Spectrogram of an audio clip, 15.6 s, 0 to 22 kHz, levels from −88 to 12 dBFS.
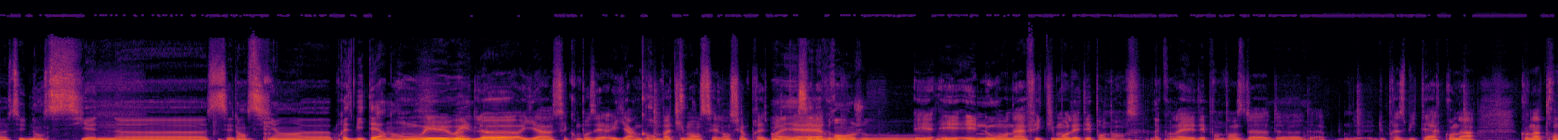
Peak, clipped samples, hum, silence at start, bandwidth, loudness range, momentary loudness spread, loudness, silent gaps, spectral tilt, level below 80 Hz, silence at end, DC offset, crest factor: -8 dBFS; under 0.1%; none; 0 s; over 20 kHz; 9 LU; 15 LU; -28 LUFS; none; -5.5 dB/octave; -52 dBFS; 0 s; under 0.1%; 18 dB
